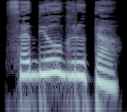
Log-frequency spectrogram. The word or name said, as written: ಸದ್ಯೋಘೃತ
